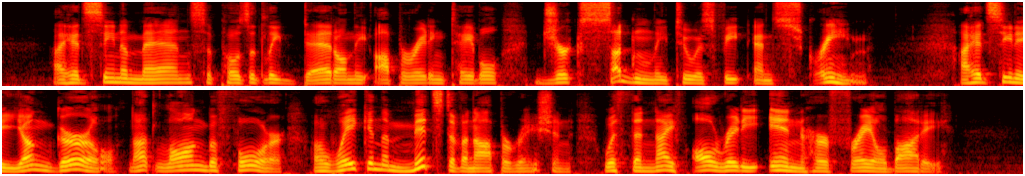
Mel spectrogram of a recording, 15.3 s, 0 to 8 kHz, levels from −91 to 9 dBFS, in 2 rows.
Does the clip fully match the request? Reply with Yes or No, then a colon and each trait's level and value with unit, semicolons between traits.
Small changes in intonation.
No: average, 3.6 semitones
